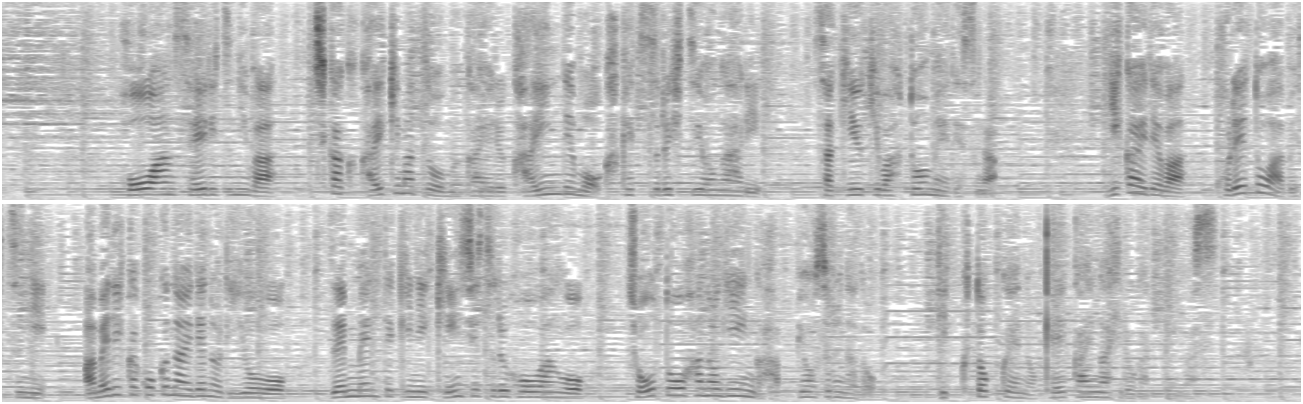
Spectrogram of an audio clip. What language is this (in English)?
Japanese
